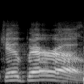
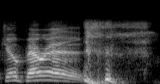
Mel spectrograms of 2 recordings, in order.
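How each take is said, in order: First: The name ends without an added s sound. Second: The name ends with an added s sound. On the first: "in your just normal normal voice" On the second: "in Philadelphia, we would add an S"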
